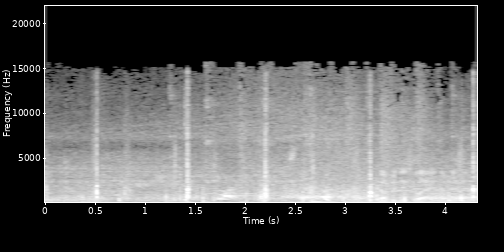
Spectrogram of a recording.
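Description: Televised cricket match sound: a steady noisy background with faint voices and a few sharp clicks spread through it.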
